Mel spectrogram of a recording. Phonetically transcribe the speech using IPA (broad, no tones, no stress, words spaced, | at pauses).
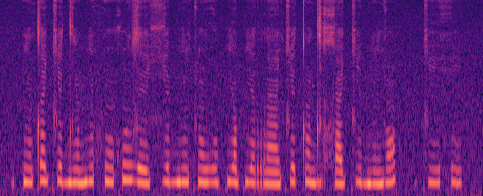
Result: pʲõtæce dʲõbʲæ̃ fũxũ zeçe bʲũcũvu pʲɒpʲæ ræ̃cetõdʲo xæci bʲũɟõ | cihi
